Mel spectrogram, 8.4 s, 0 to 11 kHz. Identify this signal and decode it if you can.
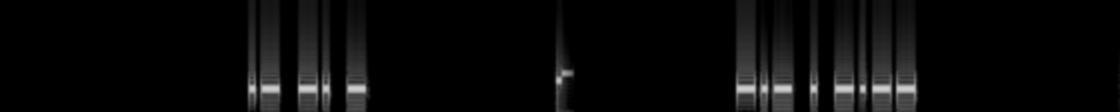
Morse code, heard as a keyed tone, about 23 wpm, 700 Hz. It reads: ANT KEY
